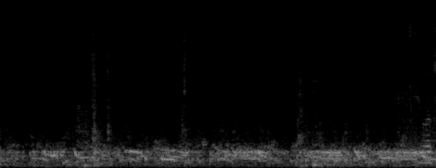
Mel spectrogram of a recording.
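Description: Racing pigeons coo steadily and close by, a dense overlapping stream of low throaty rolling coos, with faint higher clicks and scuffling sounds mixed in throughout.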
